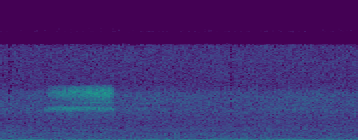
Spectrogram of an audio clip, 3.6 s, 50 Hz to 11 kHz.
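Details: A single flat, raspy screech of about half a second from the Théding barn owls, recorded 24 September 2021, followed by a long stretch of low humming background.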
